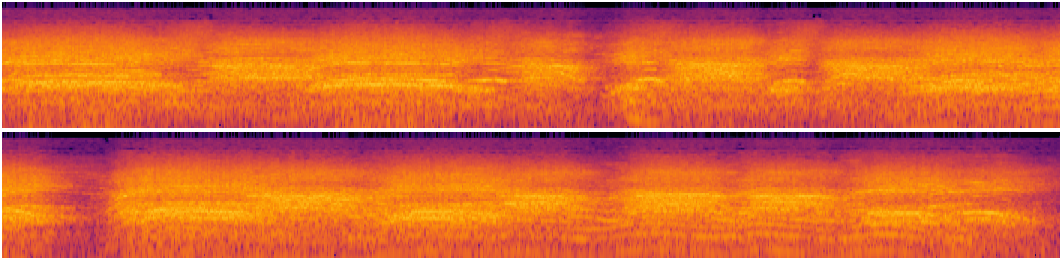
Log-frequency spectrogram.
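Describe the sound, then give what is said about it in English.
A crowd loudly chants Krishna's name in unison. The chanting is a dense, continuous, melodic wall of voices that breaks only briefly a couple of times. “And we spread the whole, we inundate the whole universe with the loud chanting of Krishna's name.”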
